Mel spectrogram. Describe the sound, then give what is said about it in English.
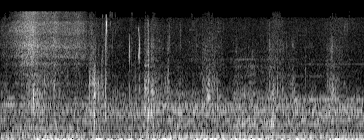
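Footsteps of someone walking, a steady series of soft, quiet steps over a low background hum. “I think this is the sounds of a walk.”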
